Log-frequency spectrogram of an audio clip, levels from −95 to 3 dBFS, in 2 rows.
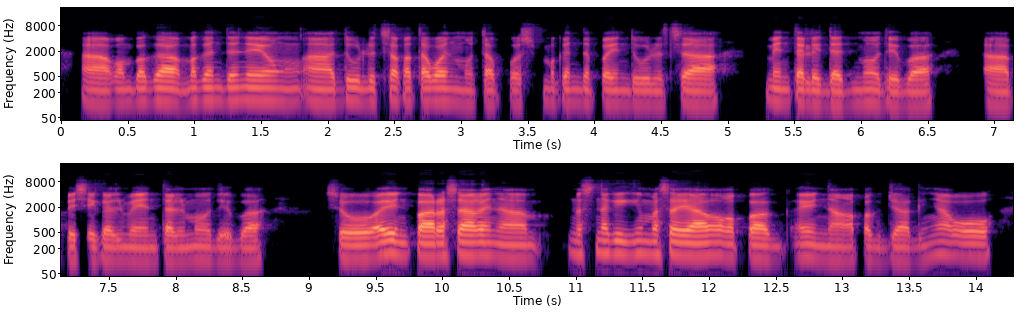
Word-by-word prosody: Ah, 115 -1 +2
kumbaga 125 +1 +2
maganda 135 +2 -3
na 135 0 +1
'yong, 130 -1 -1
ah, 125 -2 +1
dulot 130 0 -6
sa 130 -3 -1
katawan 125 0 0
mo 115 -2 -11
tapos 115 0 -6
maganda 120 -2 -7
pa 120 - -1
yung 115 - -7
dulot 110 -2 -7
sa 110 -2 +1 0.3
mentalidad 115 -4 0
mo 115 0 -6
'di 105 -1 -3
ba? 105 0 -1 0.4
Ah, 105 -1 +1
physical, 110 0 -1
mental 105 -1 0
mo 115 +1 -7
'di 110 -1 -8
ba? 105 -1 -2 0.5
So, 125 +1 +1
ayun 150 -2 +5
para 135 +1 +7
sa'kin, 145 0 +6
um, 125 -1 +1 0.3
mas 150 -2 -4
nagiging 155 -1 -1
masaya 145 -2 +5
ako 145 - +2 0.2
kapag 120 -1 +2 0.2
ayun 130 -2 0
nakapag-jogging 110 +3 -4
ako, 135 -2 -1
125 Hz, 165 wpm, -25 LUFS, 110-135 Hz, 0.5 s, para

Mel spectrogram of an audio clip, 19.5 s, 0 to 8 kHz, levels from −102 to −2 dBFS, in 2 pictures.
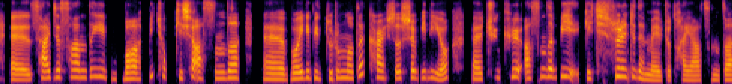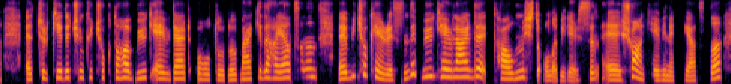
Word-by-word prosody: eee, 185 -1 +5
sadece 245 +5 +2
san 260 0 -1
değil 290 -1 -1 0.2
ba 210 0 +3
birçok 305 -2 -4
kişi 230 -3 +9
aslında, 230 +1 0 0.3
eee, 195 -1 +2
böyle, 215 +2 +3
bir 235 -4 -1
durumla 235 +2 -3
da 335 - +2
karşılaşabiliyor. 235 -4 +2 0.3
Eee, 200 0 +1
çünkü 270 +2 0
aslında 280 +5 0
bir 295 -1 +1
geçiş 225 -2 +3
süreci 285 -2 +4
de 230 - -2
mevcut 160 -2 -3
hayatında. 170 +1 -3 0.3
Eee, 195 - +1
Türkiye'de 245 +1 0
çünkü 250 +1 -1
çok 245 0 -5
daha 245 +1 +4
büyük 240 +2 -3
evler 215 0 +3
olduğunu, 180 -1 -6
belki 205 +5 -3
de 255 - +3
hayatının, 250 +4 -2 0.3
eee, 220 +1 +4
birçok 315 -2 -1
evresinde 210 - 0
büyük 285 0 -1
evlerde 270 0 +3
kalmış 215 +4 +1
da - - 0
olabilirsin, 160 +5 -5 0.2
eee, 175 0 +3
şu 285 - +3
anki 195 -8 -1
evine 165 -2 -4
kıyasla, 170 +9 -1
230 Hz, 145 wpm, -23 LUFS, 195-255 Hz, 0.3 s, kişi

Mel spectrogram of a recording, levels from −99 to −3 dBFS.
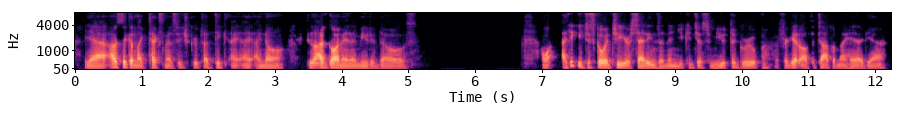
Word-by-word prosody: Yeah. 105 0 +4
I 140 - +5
was 145 - +6
thinking, 140 - +4
like, 95 -1 -1
text - - -1
message - - -8
groups. - - -9
I - - -1
think - - -7
I - - -5
I 100 +2 -6
I - - -5
know 105 -2 -2 0.3
'cause 120 - +1
I've 115 0 +7
gone 110 -2 +8
in 105 -1 -1
and 95 -1 -3
muted 95 -4 -6
those. 95 -2 -5 1.9
W - - 0 0.2
I - - +4
think 200 0 -3
you - - +2
just 115 -1 -9
go 120 - +8
into 115 +2 +1
your 110 -3 +2
settings, 115 +1 +2
and 95 -1 -4
then 95 -1 -5
you 95 - -9
can 90 -1 -14
just 95 +2 -7
mute 100 +4 -5
the 95 - -4
group. 95 +2 -3
I 95 - -13 0.2
forget 115 +4 +1
off 95 - 0
the - - -13
top 95 -2 0
of 90 - -5
my 90 0 -5
head. 95 -1 -3
Yeah. 95 -1 -5
100 Hz, 230 wpm, -25 LUFS, 95-110 Hz, 1.9 s, gone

